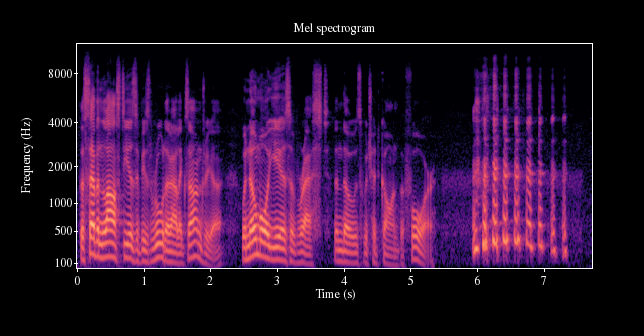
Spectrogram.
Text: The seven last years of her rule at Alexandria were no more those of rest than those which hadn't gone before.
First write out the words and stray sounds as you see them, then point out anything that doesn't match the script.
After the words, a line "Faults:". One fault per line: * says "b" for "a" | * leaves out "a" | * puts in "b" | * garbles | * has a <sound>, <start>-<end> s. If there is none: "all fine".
The seven last years of his rule at Alexandria were no more years of rest than those which had gone before.
Faults:
* says "his" for "her"
* says "years" for "those"
* says "had" for "hadn't"
* has a laugh, 5.9-7.4 s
